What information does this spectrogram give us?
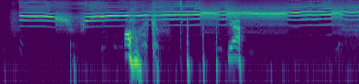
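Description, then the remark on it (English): A giant screaming frog lets out a loud, piercing scream that holds steady and shrill for several seconds, while people briefly exclaim and react over it midway. “Yeah, I mean, let me play you a clip of a giant screaming frog.”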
